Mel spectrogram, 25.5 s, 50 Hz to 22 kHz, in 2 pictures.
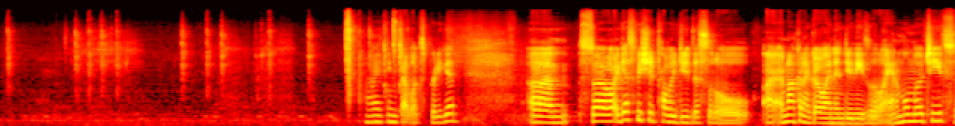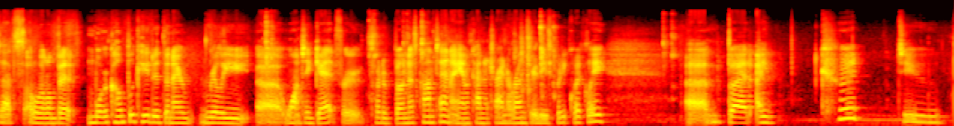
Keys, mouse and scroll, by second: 5.2 1, 16.3 Tab, 19.9 s.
